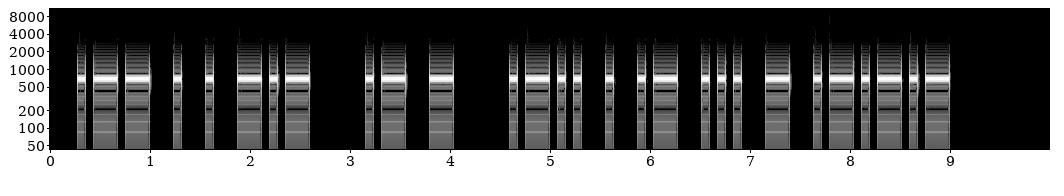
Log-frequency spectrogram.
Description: Morse code, heard as a keyed tone, about 15 wpm, 700 Hz. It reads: WEEK AT LEAST.
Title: Sentences from Top 900 Words 15wpm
